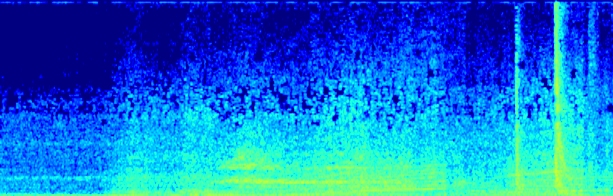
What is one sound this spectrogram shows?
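A car engine revs up hard.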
